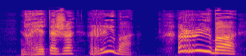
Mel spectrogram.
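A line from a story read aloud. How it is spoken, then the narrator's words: Near-desperate exclamation. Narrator (Russian): почти с отчаянием воскликнула атаман Джина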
